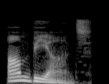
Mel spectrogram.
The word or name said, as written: ambiance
